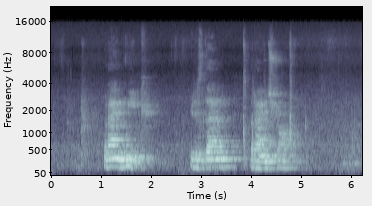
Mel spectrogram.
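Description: A man speaks calmly into a microphone in an echoing hall.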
